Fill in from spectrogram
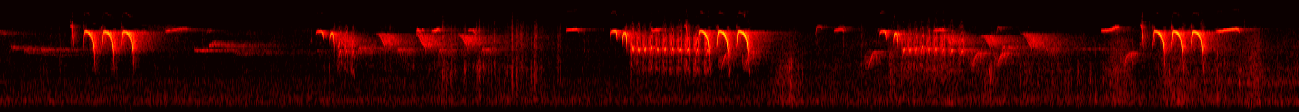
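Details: Crested tit, resident in pine forests of Portugal, singing high sharp downslurred notes in quick clusters with purring, buzzy trills between, phrases spaced a couple of seconds apart.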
